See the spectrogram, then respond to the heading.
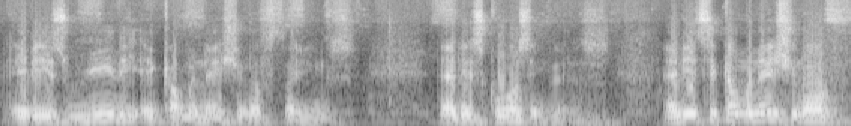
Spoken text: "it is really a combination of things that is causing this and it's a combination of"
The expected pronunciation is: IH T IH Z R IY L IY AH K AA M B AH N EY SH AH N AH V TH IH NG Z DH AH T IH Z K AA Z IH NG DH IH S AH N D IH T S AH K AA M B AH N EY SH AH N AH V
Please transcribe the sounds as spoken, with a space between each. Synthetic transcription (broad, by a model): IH T IH Z R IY L IY AH K AA M B AH N EY SH AH N AH V TH IH NG Z DH AH T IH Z K AA Z IH NG DH IH S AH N IH T S AH K AA M B AH N EY SH AH N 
